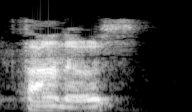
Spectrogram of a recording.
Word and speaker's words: Thanos: is I'll say his name right for everybody, Thanos in Marvel.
